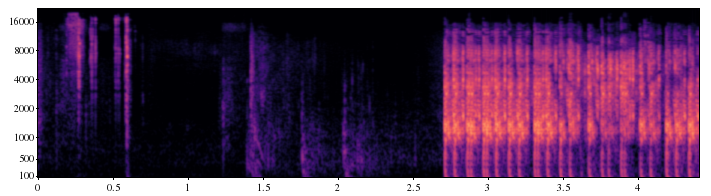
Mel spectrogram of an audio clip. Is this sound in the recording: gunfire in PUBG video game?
yes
